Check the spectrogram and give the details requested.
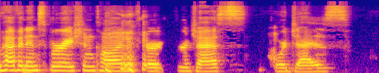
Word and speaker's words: Jess: Did you have an inspiration, Con, for Jess or Jez? It's Jess. The audiobook narrator did pronounce it more like Jazz. Yeah, with the Z, yeah.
